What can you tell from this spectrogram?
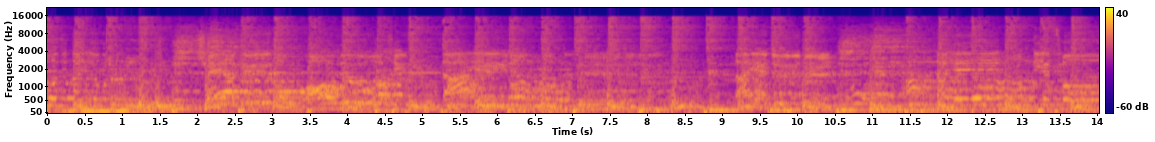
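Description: Live contemporary worship band playing with a steady beat while a male worship leader sings a Korean praise song into a handheld microphone.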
